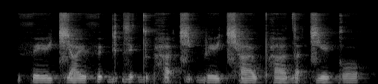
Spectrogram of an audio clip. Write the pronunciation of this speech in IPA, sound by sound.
θ e˨ ɪ̯ t͡ɕ a˨ ɪ̯ θ ɪ˦ ʔ ɡ ɪ˦ ʔ z ɪ˦ ʔ d ʊ˦ ʔ h ä˦ ʔ t͡ɕ ɪ˦ ʔ b e˨ ɪ̯ t͡ɕʰ a˨ ʊ̯ pʰ ä˨ d ä˦ ʔ t͡ɕ e˨ ɪ̯ ɡ ɔ˦

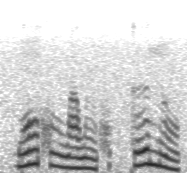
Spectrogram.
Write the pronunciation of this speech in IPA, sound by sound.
ɡ õ x u w ɑ̃ w ẽ xʷ | k ø mʲ õ

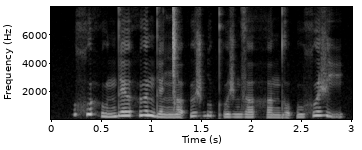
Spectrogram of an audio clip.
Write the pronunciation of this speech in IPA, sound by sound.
xʷ ʌ˥ h u˩ n d ɛ˥ ə̯ h ɯ˥ ə̯ n d ɛ˩ ŋ͡ǀ ʌ˩ ʔ ɯ˥ ʒ ɡʷ ɯ˥ kʷʼ ɛ˩ ʒ n z ʌ˩ h ʌ˩ n d o˩ ʔ u˩ xʷ ɛ˥ ʒ ḭ˩

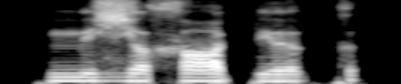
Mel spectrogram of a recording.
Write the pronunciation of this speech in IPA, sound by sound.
mʲ ʌ ʑ ʌ x ɑ pʲ ə k

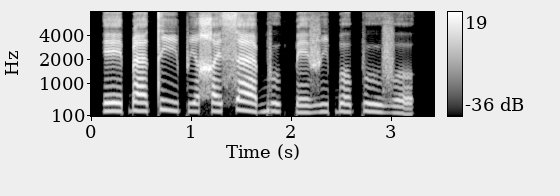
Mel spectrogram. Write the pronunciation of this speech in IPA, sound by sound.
e ɓ æ t i p i χ e s æ b u k͡p e v i ɓ o p u v o

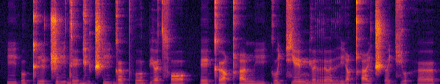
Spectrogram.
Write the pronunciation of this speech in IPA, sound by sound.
i˧ ʔ ʊ˧ kʼ i˨ ʈ͡ʂ i˦ d e˨ ɡ i˨ t͡ʃʼ i˦ ɡ œ˧ pʰ ʊ˦ pʲ œ˦ t͡sʰ ɔ˦ | e˧ kʼ œ˧ qʰ i˨ m i˨˦ k ʊ˦ t͡ɕ e˦ mʲ ə˦ r ə˧ r i˧ qʰ i˨ t͡ʃʼ ə˨ t͡ɕ ʊ˧ h œ˨˦

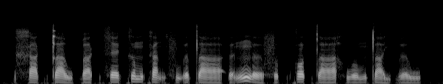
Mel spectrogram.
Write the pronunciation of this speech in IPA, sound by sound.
x a˨˩ k̚ t̪ a˧˩ w ɓ a˨˩ k̚ s ɛ˨˦ k ə˧ m k a̰˧˨ n f ṵ˧˥ ə̯ t̪ aː˨˩ ʔ ə̰˧˥ n ŋ əː˧˩ f ə˨˩ p̚ k ɔ˦˥ t̚ t̪ aː˨˦ h w o˨˦ m t̪ a˧˩ j ɓ ə˨˩ w

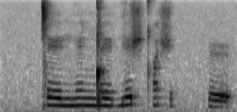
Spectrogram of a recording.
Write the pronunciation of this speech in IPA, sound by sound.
ǀ e ŋ ɡ ẽ ŋ͡ǃ e ɡ e ʃ qʰ ə̃ ʃ | k ø

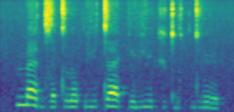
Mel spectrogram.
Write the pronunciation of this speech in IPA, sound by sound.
m æ d͡z æ t l o ʔ vʲ ɵ t æ k e vʲ ø t͡ʃ o t ɡ o t dʱ ø

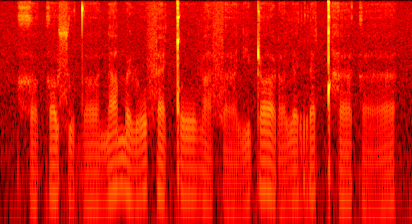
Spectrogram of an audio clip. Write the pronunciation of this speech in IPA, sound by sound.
x ʌ˨ k ʌ˧ sʷ ə˨ d̪ ʌː˨ n a˦ m ə˨ ɭ o˦ f æ˧ ǃ oː˧ β a˨ f ɐː˨ l i˦ ʈ ʌː˦˨ ɽ ʌ˧ l ə˧ r ɐ˧ ǃʰ ɐː˧ k ɐː˨˦

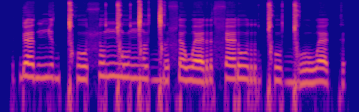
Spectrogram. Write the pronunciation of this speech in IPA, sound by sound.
ɠ ɛ d ɲ ɘ d ǀʰ u ɬ u ŋ͡ǀ u ŋ͡ǀ ɯ ɡ͡ǀ ɯ ɬ ɾ ə w ɛ r ɬ ɛ ɾ u r ǀʰ u ɡ͡ǀ u w ɛ k

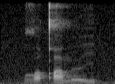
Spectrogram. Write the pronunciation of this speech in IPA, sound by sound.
ɣ ɔ˧ qʼ a˥˩ m ø˩˥ i̯

